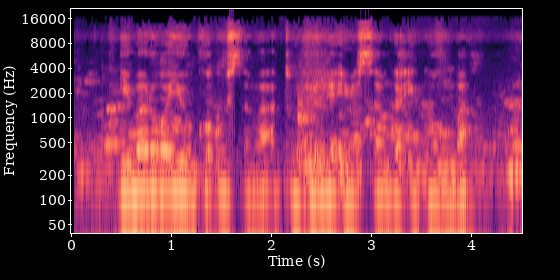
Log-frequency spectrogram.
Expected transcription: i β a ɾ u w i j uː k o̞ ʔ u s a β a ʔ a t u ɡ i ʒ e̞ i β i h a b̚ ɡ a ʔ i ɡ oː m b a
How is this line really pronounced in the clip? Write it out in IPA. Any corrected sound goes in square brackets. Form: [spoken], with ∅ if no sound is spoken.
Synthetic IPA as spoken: i β a ɾ u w [a] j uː k o̞ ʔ u s a β a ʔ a t u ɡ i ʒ e̞ i β i [s] a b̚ ɡ a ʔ i ɡ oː m b a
